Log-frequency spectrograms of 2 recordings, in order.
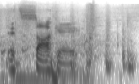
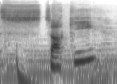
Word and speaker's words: sake: Okay, it's sake. It's sake. That's by far the one I hate the most. Yeah, because people say I've heard sucky. Yeah. I've heard. No, is it sake?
